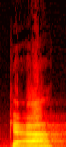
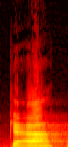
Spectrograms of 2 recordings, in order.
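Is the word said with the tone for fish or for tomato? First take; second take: fish; fish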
